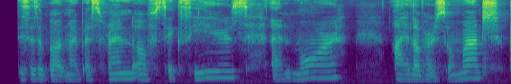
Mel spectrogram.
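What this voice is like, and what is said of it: Non-native English accent. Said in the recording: “English is not my native language, so you will notice my accent.”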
